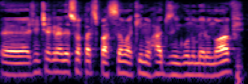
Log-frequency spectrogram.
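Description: A man's voice: mid-range voice, flat delivery, quick pace. A man with a Brazilian accent hosting a radio interview, asking hesitant questions with frequent murmured agreement. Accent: Brazilian Portuguese. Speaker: radio show host.

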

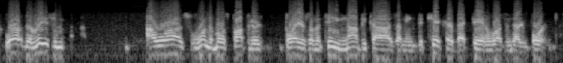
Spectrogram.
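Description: Brazilian-accented older man, halting speech. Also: lowish voice, expressive, no room sound, low-quality recording. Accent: Brazilian Portuguese. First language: Portuguese. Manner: halting, many repeats and restarts. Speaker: guest, former college kicker. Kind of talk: casual interview reminiscing.

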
